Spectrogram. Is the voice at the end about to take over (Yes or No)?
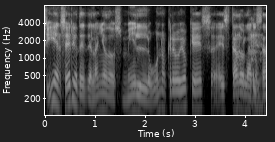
Yes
